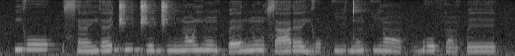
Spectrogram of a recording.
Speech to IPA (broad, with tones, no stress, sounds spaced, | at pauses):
j o˦ | s ɛ̃˨ j ɛ˨˦ d͡ʒ i˦ d͡ʒ e˧ d͡ʒ i˧ n ɔ̃˦ j ũ˦˨ k͡p ɛ˨˦ n ũ˦˨ s a˨˦ ɾ ɛ˦˨ j o˧ k i˦ d ũ˦ k i˦ ɾ ɔ̃˦˨ | ɡ͡b o˧ f ɔ̃˨ k͡p e˧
